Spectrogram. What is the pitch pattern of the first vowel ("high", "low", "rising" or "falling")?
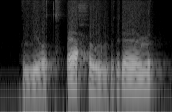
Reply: low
